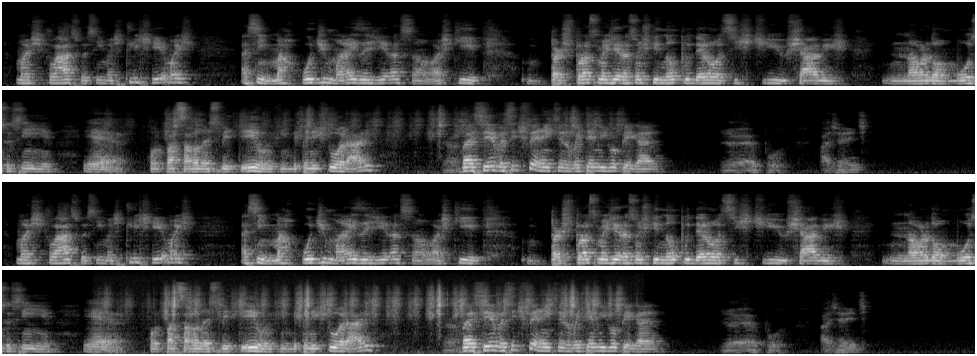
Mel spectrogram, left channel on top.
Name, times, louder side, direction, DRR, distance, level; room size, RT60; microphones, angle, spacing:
voice 1, 0.1-13.7 14.3-16.3, right 1 dB, 5° right, 0 dB, 0.4 m, -21 dB
Rattle (instrument), 10.6-16.2, right 12 dB, 85° right, 0.4 m, -32 dB
voice 2, 14.1-14.5 16.9-18.4, equal, 20° left, -2 dB, 1.7 m, -37 dB
6.6 x 2.6 x 2.3 m, 0.34 s
head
